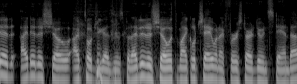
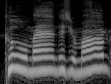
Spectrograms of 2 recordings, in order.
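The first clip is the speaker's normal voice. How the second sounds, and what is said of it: East LA gangbanger accent. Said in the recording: “that was like an East LA gangbanger accent for Michael Che”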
